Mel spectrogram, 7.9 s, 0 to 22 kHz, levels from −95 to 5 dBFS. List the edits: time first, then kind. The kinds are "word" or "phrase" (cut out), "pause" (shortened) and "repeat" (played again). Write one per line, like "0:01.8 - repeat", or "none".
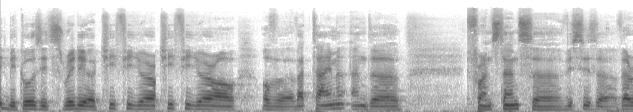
0:01.9 - repeat
0:05.8 - word

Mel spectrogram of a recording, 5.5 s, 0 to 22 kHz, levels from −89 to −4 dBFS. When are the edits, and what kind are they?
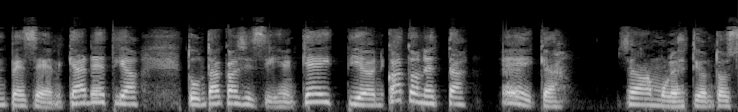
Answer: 0:02.8 - word
0:03.6 - pause

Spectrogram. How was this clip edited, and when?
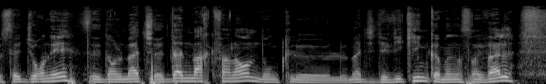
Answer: none

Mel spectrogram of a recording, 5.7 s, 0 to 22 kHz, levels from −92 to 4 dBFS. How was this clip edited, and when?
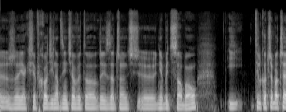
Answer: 0:01.2 - word
0:02.0 - word

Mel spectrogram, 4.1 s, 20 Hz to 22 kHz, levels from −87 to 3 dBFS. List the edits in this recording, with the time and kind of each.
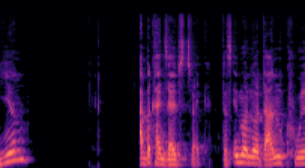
0:02.0 - phrase
0:03.1 - word

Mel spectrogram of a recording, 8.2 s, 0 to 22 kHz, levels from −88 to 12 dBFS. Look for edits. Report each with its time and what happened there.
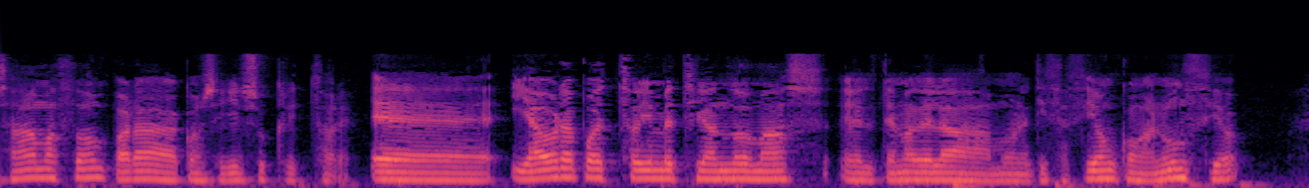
0:02.2 - pause

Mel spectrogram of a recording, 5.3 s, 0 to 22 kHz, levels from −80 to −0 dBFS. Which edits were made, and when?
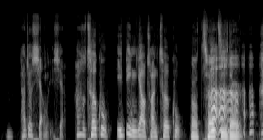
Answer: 0:01.3 - pause
0:02.2 - pause

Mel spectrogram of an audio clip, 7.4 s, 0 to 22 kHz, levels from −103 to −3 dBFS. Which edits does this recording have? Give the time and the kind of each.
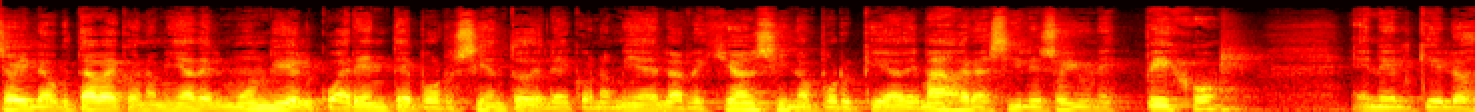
none

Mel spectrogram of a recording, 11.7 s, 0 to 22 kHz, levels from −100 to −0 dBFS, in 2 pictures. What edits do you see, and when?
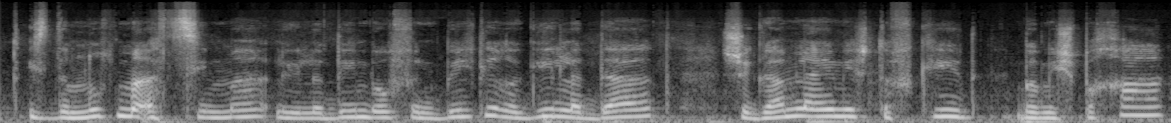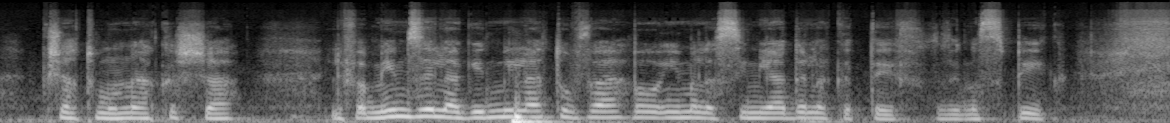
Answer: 0:09.0 - word

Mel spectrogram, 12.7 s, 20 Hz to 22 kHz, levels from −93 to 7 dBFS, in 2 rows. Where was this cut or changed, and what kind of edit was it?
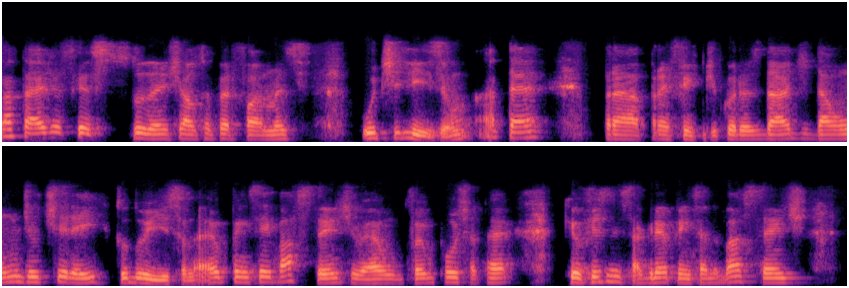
0:05.3 - word
0:07.1 - pause

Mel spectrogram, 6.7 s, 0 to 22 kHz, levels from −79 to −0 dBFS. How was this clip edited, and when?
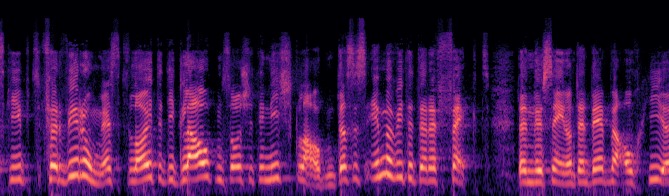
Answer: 0:01.2 - word

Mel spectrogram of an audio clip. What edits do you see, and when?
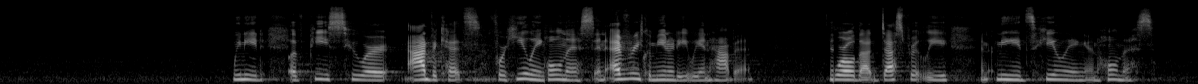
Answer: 0:02.9 - word
0:04.1 - word
0:05.4 - word
0:06.4 - word
0:08.3 - word
0:08.7 - word
0:09.9 - word

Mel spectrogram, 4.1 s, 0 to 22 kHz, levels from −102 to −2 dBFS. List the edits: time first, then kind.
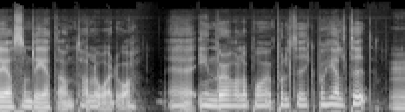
0:02.2 - word

